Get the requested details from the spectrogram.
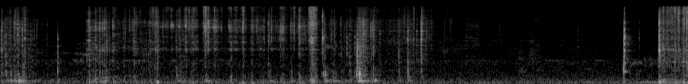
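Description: A blade scrapes a solid bar of soap held in the hand, the bar coated in gold glitter with a cream inside. Crisp, bright, crackling scrapes come in bursts for the first four seconds. After a quieter stretch with faint rustling, a sharp click sounds and a loud scrape closes the clip.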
